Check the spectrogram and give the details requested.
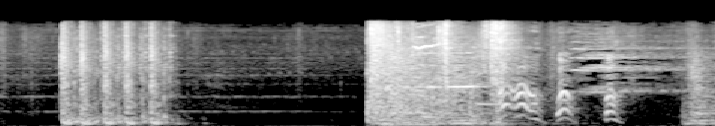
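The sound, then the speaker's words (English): Five or six loud, quick bangs as Dan bangs on the metal back door of the hatch, then a short pause before a louder, rougher burst of noise with wavering, ringing tones. “With that, despite having told Sawyer that he should not be banging on the hatch back door, Dan goes to bang on the hatch back door.”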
